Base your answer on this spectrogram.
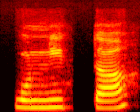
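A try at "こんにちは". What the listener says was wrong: नहीं नहीं नहीं, ता के रो में है ये लेटर. It's not ता. अब ये जो हा है उसका प्रोनाउंसिएशन यहाँ पर वा होगा. लिखते वक्त हा लिखेंगे, प्रोनाउंस करते वक्त वा. तो ये होगा कोन्निचिवा. हाँ, तो ये होगा कोन्निचिवा.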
